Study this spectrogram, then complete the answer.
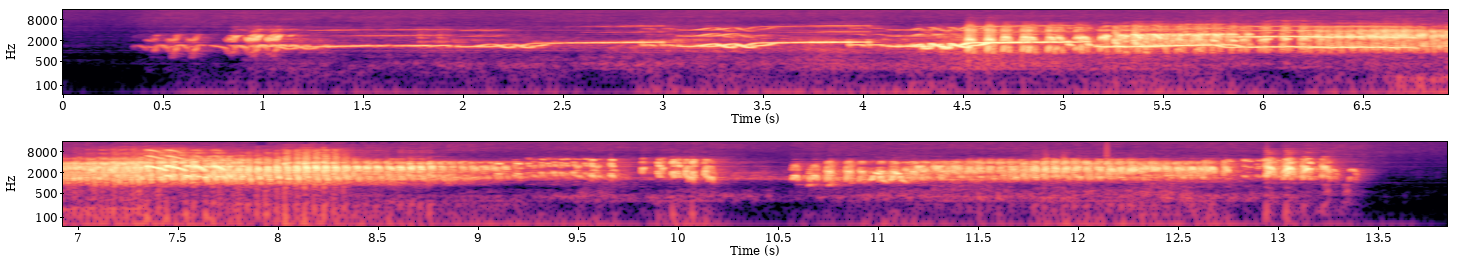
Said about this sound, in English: I want to play you the sound of an amazing bird. It's called the red knot bird. I may have shared some of this with you before. Listen.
